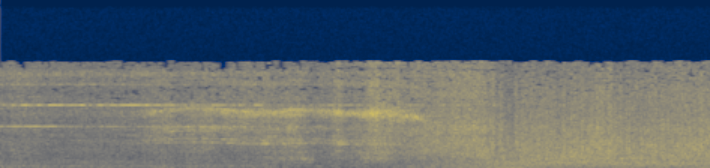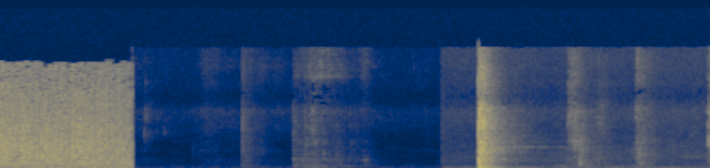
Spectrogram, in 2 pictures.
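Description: Jet fighter landing on an aircraft carrier deck: a steady jet-engine roar with a high whine, swelling about three seconds in, then cutting off suddenly. After a short quiet there is a single sharp thump near the end.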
